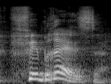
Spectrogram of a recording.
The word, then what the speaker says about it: Febreze: So to pronounce Febreze, it's fée, like a fairy but in French. Bré, like braise.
